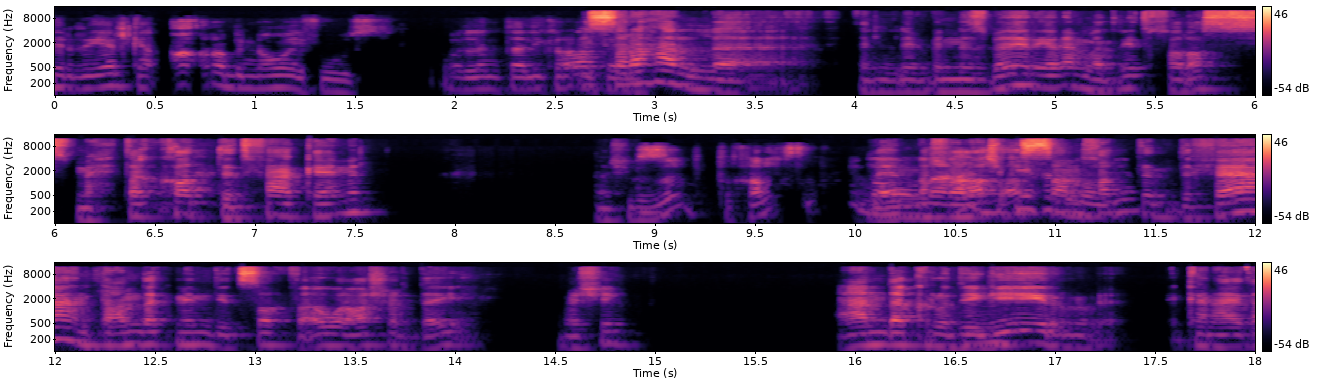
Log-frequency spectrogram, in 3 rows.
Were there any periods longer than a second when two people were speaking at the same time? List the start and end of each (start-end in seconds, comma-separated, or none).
10.1-11.4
